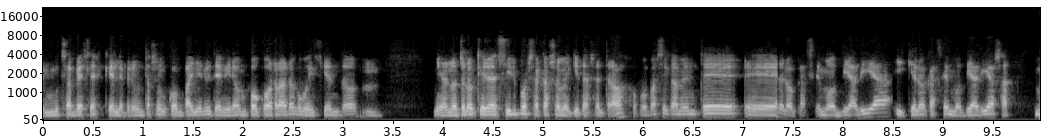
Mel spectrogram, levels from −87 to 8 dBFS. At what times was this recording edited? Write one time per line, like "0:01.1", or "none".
0:06.0
0:07.3
0:08.5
